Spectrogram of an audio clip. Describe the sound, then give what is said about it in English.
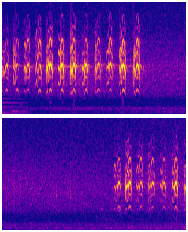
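American Kestrel, a North American falcon, calls: a rapid, shrill series of high 'klee-klee-klee' notes, loud and even, then a short silence before another quick burst of the same piercing notes. “The American Kestrel, sporting a russet back and tail, the males have gray wings, is the smallest, most numerous, and most widespread North American falcon.”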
